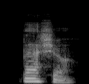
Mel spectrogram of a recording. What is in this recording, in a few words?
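"basher", Australian English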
